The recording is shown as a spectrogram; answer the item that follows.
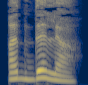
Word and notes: ಅದ್ದೇಲಿ: addēli

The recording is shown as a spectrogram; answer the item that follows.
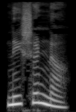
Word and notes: ನಿಶಾನೆ: niśane

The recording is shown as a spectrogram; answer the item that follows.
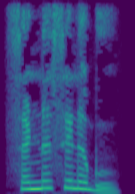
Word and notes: ಸಣ್ಣಸೆಣಬು: saṇṇa seṇabu

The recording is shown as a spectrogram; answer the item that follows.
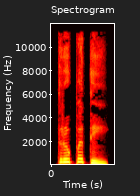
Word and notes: ಧಾರಾಪಾತ: dhārā pāta

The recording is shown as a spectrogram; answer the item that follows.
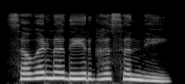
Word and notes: ಸವರ್ಣದೀರ್ಘಸಂಧಿ: savarṇa dīrgha sandhi

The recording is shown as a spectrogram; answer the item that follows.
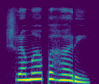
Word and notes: ಶ್ರಮಾಪಹಾರಿ: kannada

